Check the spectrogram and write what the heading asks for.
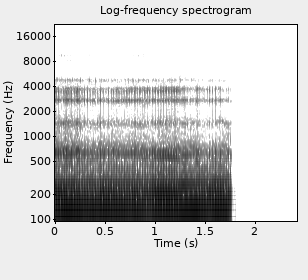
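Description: A man's long, drawn-out "uhhh" hesitation sound, held at one low, flat pitch for nearly two seconds and cut off abruptly near the end.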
